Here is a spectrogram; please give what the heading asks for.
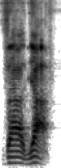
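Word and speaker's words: זית: And it's pronounced Zayaf.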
